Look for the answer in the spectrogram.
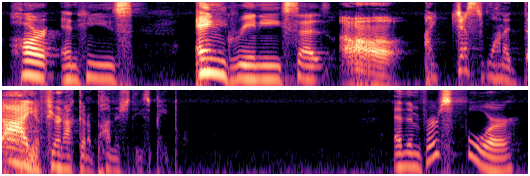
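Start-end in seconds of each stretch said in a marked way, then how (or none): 3.4-7.1 whispered, lower and softer; despairing whisper. Acted. Jonah whispering his death wish to God. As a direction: breathe out the wish to die.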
